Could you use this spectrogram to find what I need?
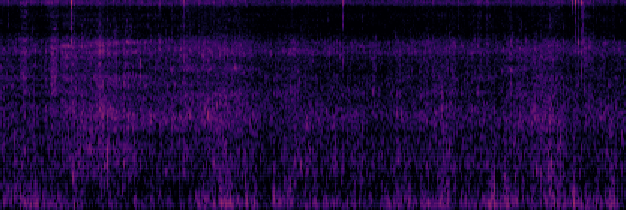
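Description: Wind blows hard against the microphone outdoors.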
